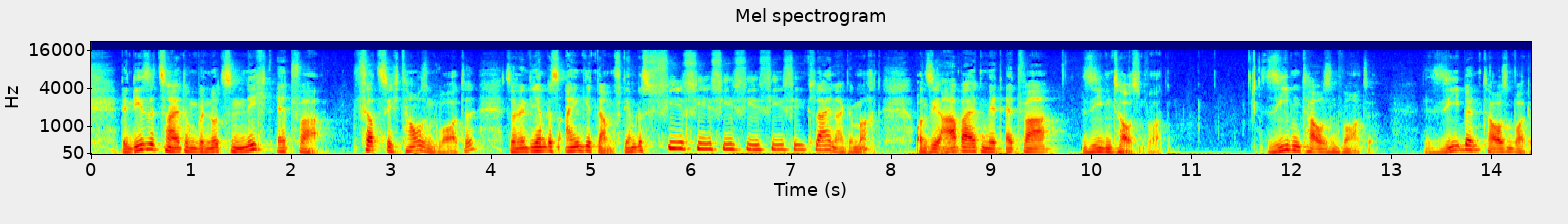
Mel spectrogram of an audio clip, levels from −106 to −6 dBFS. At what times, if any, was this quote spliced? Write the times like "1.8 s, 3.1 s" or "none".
none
